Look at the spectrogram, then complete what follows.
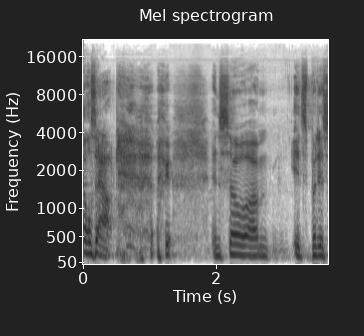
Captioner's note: chuckling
